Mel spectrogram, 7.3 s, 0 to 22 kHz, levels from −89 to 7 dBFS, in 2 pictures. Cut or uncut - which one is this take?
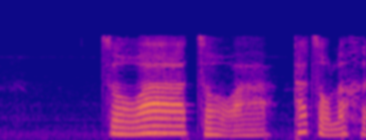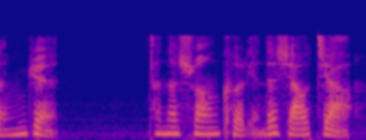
cut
